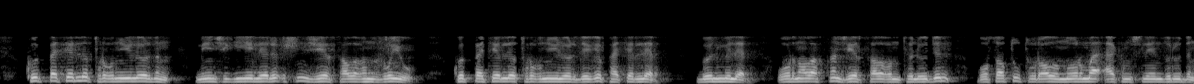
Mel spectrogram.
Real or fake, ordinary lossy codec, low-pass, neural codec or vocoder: fake; AAC, 16 kbps; 3.6 kHz; autoencoder, 48 kHz, 128 numbers a frame, DAC-VAE, trained on Japanese speech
